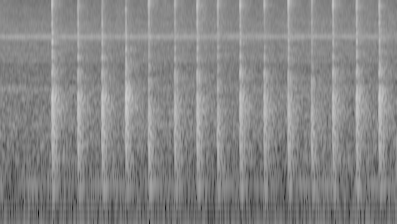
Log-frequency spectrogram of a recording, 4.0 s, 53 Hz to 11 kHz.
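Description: A hammer's round side strikes 15 evenly spaced times on a cracked, delaminated area of a new Leopard catamaran's fiberglass hull, where the cracks run all the way through at a point presumably under torque. Each hit is a short, sharp tap with a quick-decaying hollow rattle. The area is to be ground off.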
